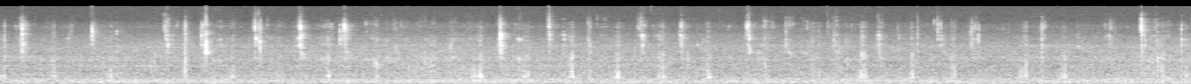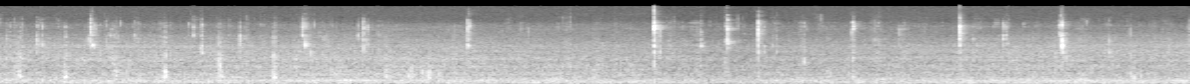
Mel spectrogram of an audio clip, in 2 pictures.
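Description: Close-miked eating of breaded fried fish: chewing and biting, with irregular crisp clicks from the crust scattered throughout. A steady low hum runs underneath.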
